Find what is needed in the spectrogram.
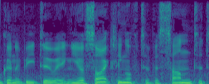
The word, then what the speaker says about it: scicling: It's cycling, and he spells it S-C-I-C-L-I-N-G. – Cambridge 105 Radio. – If you spell it, it sounds exactly the same as cycling. – Cycling. – But it's not spelled the same. It combines science, S-C-I, with cycling, the last bit of cycling, C-L-I-N-G.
